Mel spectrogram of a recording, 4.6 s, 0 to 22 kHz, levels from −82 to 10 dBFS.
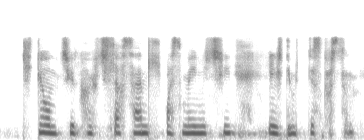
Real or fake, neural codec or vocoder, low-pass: fake; codec, 16 kHz, 1 kbps, FreqCodec, larger model; 7.2 kHz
